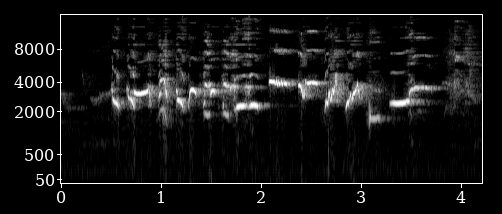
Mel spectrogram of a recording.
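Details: Song of a white-rumped shama (kacer) played as a lure: a loud, rapid sequence of varied whistles, trills and harsh notes, roughly pulsing several times a second, with a clean whistled close.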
